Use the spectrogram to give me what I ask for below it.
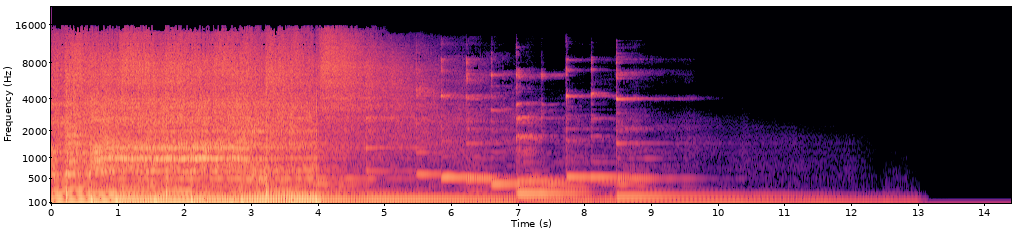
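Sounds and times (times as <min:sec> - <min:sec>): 
opera rock music: 0:00.0 - 0:05.8.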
